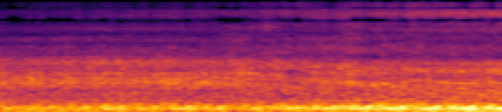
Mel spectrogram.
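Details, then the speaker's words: Engine idling with a low, uneven, lumpy rumble and stumbling beat, sounding good for a misfire; a replacement injector is on hand and the truck is started before hooking to the trailer. Misfire at idle suspected. "D that thing just sounds good for a Miss fire"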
